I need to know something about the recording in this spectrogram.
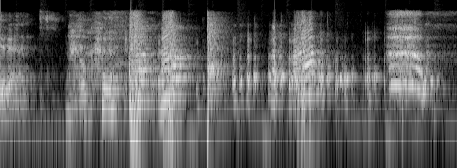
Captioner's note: laughing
